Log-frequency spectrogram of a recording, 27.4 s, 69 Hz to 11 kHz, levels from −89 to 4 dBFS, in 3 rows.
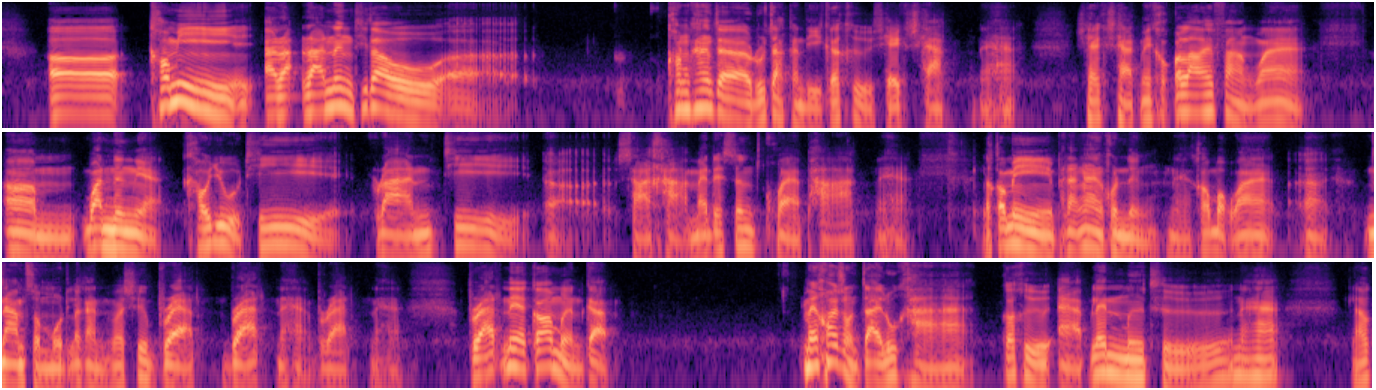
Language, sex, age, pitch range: Thai, male, 20-39, 90-120 Hz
